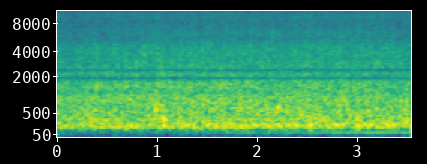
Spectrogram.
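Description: A stream flows over rocks in Rich Gulch, a steady, unbroken rush of water heard alone at moderate volume, with no voices.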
